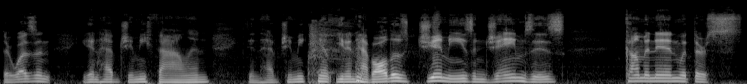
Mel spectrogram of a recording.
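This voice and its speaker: Young man, radio co-host, casual chat, rambling, slangy, medium pitch, dry studio sound. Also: fairly even intonation, moderate pace, dry recording.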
